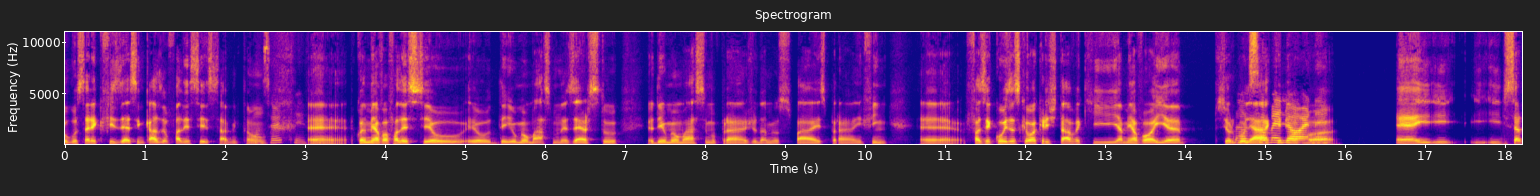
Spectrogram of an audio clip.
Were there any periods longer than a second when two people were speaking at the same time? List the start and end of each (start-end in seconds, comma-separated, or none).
14.5-15.8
